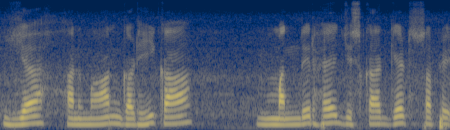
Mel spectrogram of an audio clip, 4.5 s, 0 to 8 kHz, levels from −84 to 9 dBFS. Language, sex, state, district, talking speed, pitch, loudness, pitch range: Hindi, male, Uttar Pradesh, Lucknow, 105 wpm, 150 Hz, -19 LUFS, 140-160 Hz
